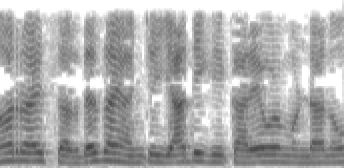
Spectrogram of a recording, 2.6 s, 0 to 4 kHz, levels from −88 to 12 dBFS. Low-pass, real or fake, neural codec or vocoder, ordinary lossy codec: 3.6 kHz; real; none; none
